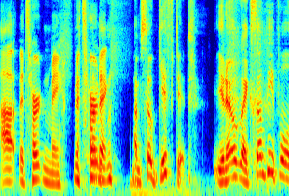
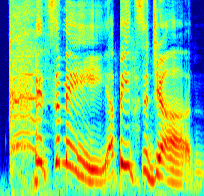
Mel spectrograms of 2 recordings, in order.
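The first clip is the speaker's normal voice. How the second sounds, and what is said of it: Mario impression. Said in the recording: “do a Mario voice”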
